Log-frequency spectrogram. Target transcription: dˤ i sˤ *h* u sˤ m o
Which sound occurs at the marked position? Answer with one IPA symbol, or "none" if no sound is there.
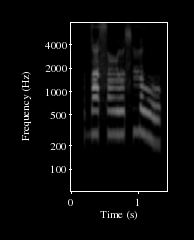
ʕ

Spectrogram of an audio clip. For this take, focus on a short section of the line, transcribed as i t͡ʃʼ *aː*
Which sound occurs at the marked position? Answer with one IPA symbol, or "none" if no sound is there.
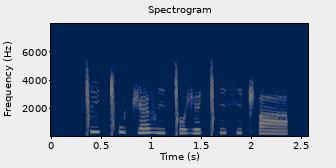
aː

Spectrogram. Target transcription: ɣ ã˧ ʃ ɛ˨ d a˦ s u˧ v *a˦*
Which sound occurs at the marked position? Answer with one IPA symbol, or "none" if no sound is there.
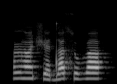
a˦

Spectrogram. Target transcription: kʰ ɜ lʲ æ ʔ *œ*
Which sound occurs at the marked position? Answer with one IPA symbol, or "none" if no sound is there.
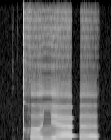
ɛ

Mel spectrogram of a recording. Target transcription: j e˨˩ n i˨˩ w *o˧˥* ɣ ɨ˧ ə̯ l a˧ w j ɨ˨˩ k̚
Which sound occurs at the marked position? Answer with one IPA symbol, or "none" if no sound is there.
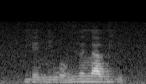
o˨˩˨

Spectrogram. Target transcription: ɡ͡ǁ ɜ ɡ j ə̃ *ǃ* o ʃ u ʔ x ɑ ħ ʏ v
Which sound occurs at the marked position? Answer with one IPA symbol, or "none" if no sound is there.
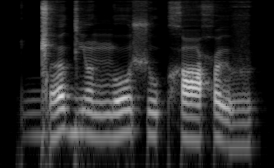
n̪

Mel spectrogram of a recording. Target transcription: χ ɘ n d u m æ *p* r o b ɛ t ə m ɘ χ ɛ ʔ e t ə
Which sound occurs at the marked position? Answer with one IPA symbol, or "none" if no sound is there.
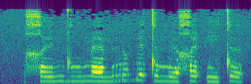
m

